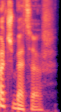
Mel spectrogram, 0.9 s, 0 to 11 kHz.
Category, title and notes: Speech > Solo speech
Relief - Much better
better, dialogue, FR-AV2, happy, Human, Male, Man, Mid-20s, much, Neumann, NPC, oneshot, releif, Relief, singletake, Single-take, talk, Tascam, U67, Video-game, Vocal, voice, Voice-acting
